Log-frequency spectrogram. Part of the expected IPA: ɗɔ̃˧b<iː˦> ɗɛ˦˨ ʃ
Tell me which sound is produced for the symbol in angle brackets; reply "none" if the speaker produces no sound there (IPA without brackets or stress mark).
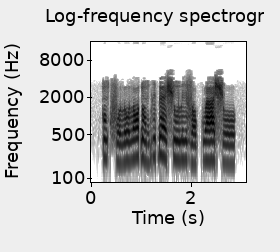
i˦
